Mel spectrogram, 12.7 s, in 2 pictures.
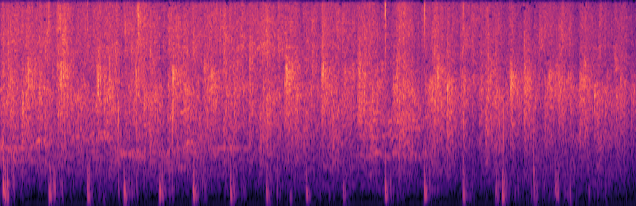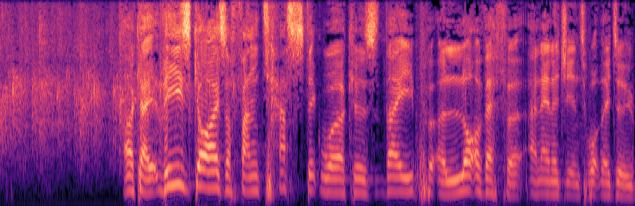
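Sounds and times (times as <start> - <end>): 
round of applause: 0.0 - 8.2
speech: 7.6 - 12.6.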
